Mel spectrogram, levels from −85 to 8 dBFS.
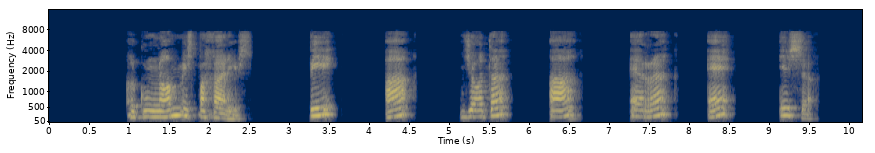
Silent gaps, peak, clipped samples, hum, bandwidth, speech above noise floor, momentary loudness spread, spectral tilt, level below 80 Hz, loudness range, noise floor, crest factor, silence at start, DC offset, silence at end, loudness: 2.56-3.25 s, 3.68-4.19 s, 4.62-5.13 s, 5.83-6.25 s, 6.69-7.25 s, 7.89-8.22 s, 8.60-9.12 s; -2 dBFS; under 0.1%; none; 8 kHz; over 73 dB; 15 LU; -4.5 dB/octave; -62 dBFS; 3 LU; under -90 dBFS; 18 dB; 0.95 s; under 0.1%; 0.6 s; -18 LUFS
